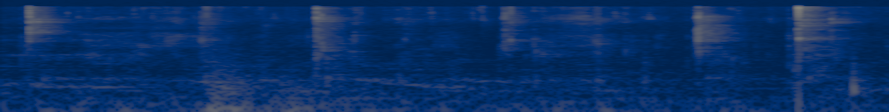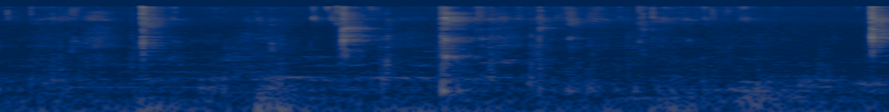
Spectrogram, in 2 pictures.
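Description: Faint chewing of chicken eaten by hand, with short sharp clicks and smacks about once a second.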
